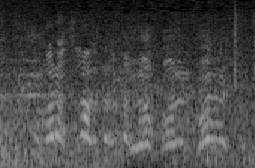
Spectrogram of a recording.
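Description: Men's voices shouting a string of short, indistinct calls.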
